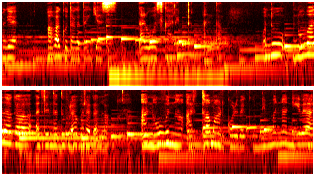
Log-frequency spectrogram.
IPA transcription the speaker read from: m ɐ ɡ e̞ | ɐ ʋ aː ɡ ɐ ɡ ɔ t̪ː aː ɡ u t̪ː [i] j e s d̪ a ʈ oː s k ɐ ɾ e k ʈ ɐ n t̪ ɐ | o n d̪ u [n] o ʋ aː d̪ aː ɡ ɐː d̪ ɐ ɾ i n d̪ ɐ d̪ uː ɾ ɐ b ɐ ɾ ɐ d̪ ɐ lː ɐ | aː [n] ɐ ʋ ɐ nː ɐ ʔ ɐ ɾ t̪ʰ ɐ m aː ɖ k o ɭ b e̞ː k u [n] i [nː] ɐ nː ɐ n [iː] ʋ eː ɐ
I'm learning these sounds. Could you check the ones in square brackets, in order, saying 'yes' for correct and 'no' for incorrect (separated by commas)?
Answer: no, yes, yes, yes, no, yes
